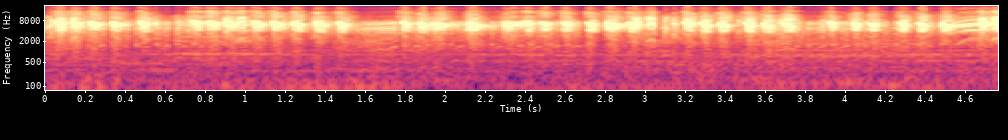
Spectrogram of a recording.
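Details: High, sibilant sunbird song from 2021: an almost unbroken stream of quick chirps and ticking notes, steady in pitch, with a short pause near the middle.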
